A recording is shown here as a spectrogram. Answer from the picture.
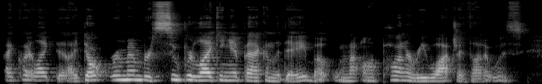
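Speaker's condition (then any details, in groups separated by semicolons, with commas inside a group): No condition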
